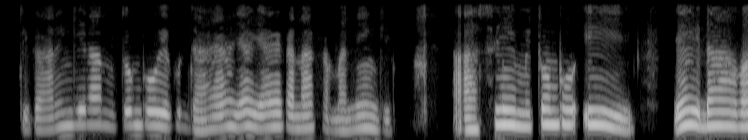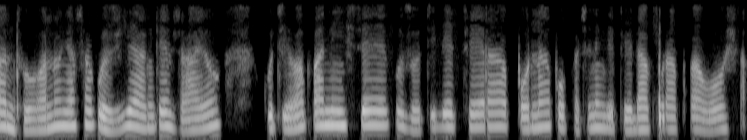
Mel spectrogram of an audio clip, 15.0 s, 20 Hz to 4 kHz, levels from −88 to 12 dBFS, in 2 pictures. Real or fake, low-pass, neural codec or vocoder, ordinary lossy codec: real; 3.6 kHz; none; AAC, 32 kbps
